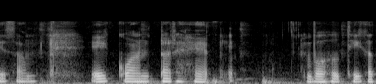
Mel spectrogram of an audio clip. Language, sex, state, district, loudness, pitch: Hindi, male, Chhattisgarh, Kabirdham, -18 LUFS, 125 Hz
